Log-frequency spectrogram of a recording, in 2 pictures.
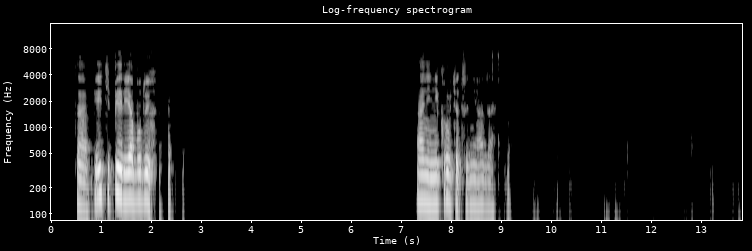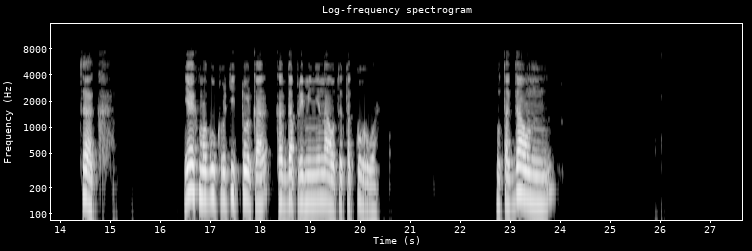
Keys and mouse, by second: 1.9 r, 9.0 click, 10.4 ctrl+z, 12.9 click, 26.1 click.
